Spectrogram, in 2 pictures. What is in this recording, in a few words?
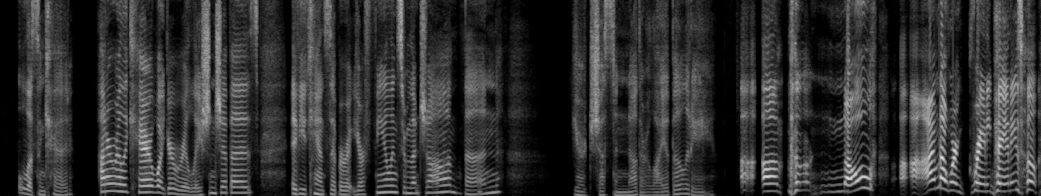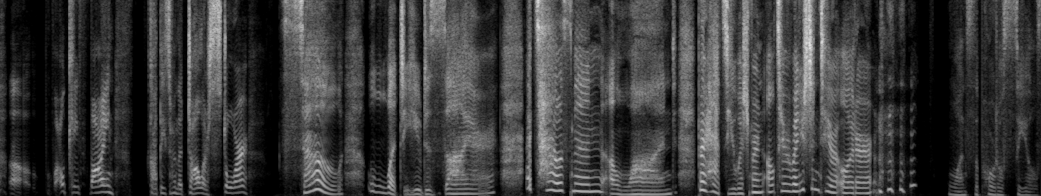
Character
